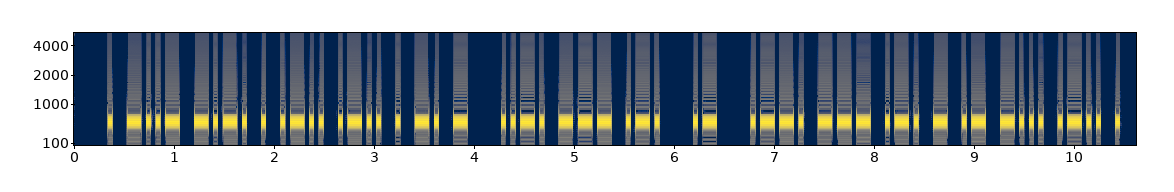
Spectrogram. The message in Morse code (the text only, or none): EXCELLENT FOR A PORTABLE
